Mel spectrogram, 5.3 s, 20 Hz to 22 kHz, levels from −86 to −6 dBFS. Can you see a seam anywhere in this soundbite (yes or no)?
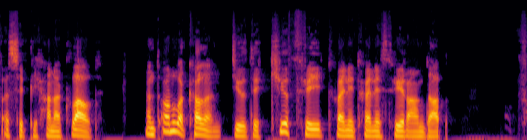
yes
